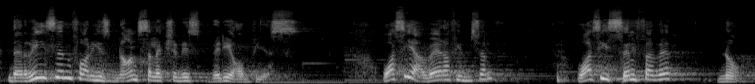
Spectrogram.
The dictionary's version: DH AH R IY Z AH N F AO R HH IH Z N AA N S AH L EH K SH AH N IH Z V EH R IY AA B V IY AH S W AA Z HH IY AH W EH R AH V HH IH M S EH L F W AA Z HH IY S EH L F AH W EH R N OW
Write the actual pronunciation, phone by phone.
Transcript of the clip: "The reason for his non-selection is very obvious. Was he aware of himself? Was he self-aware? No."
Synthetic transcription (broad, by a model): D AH R IY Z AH N F AO R HH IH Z N AA N S AH L EH K SH AH N IH Z V EH R IY AA B V IY AH S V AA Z HH IY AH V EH R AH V HH IH M S EH L F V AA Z HH IY S EH L F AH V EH R N OW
